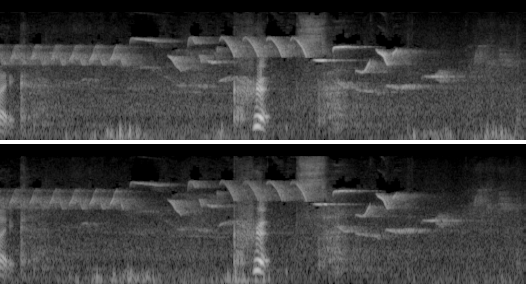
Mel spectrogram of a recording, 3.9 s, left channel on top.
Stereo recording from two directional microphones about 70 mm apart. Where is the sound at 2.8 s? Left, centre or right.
Right.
